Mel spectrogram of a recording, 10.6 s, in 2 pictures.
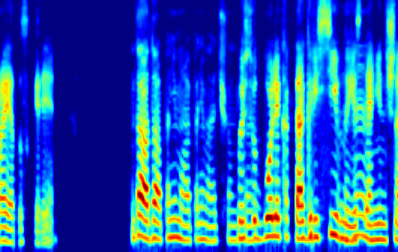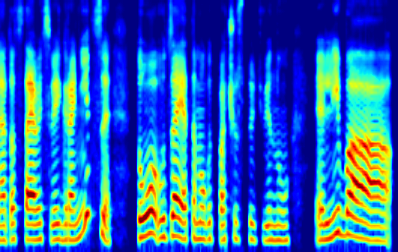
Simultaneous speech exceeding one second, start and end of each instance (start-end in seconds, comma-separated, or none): none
